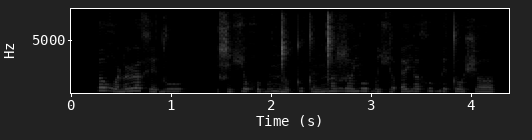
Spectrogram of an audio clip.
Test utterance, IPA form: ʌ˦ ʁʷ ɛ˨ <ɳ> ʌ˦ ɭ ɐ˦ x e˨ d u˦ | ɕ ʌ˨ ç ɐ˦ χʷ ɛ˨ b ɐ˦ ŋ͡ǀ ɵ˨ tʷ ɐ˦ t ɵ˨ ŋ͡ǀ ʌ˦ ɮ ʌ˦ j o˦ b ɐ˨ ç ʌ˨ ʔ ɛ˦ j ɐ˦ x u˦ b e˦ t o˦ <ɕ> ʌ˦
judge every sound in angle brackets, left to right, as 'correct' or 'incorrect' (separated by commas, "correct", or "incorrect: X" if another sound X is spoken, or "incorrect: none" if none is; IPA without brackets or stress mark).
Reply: correct, incorrect: ʃ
